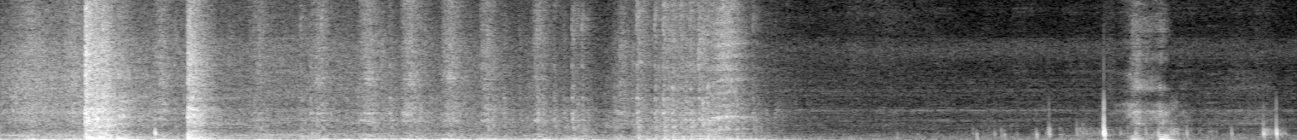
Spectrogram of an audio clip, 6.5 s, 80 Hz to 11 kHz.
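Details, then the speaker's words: 1974 Camaro with a built 350 V8, started after sitting a long time, easy to flood; deep, lumpy bark with uneven pulses and pops for a few seconds, then drops away. Rough cold start, oil pressure about 50. "she's not happy [Music] oh it's been quite some time since it's been started"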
